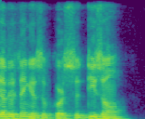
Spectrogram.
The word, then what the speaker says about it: disons: Yeah, the only other thing is, of course, disons is pronounced as if it's a Z as Ah, well.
